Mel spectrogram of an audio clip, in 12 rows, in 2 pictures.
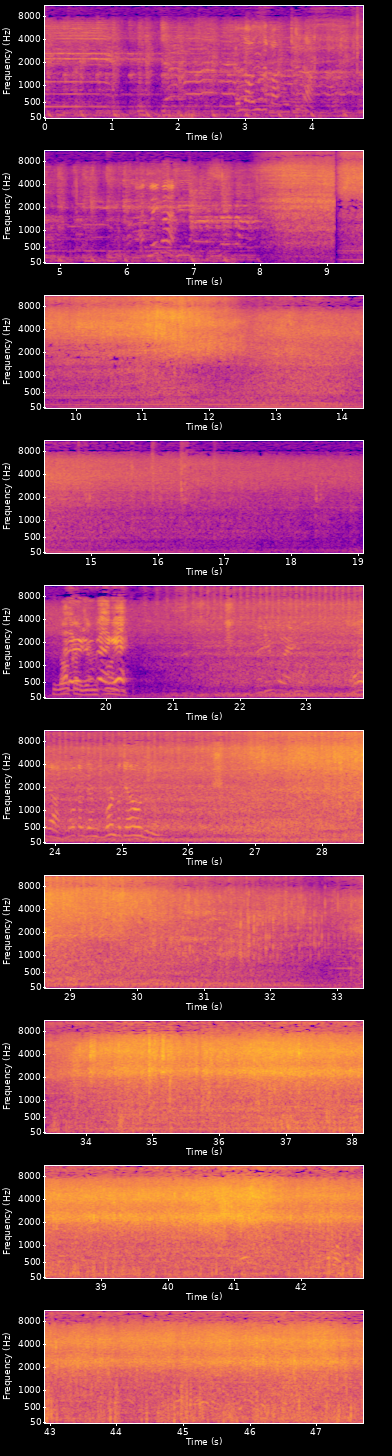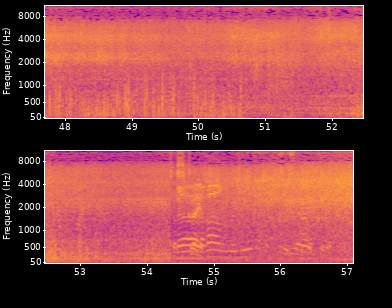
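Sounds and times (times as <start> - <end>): suv engine running: 0.0 - 57.0
tyres churning through slush: 21.1 - 57.0
wind rushing on microphone: 33.2 - 54.8.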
